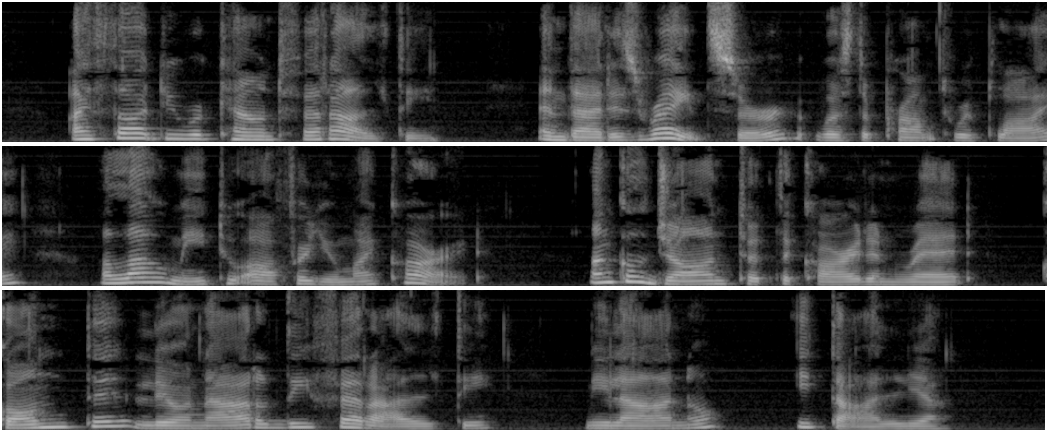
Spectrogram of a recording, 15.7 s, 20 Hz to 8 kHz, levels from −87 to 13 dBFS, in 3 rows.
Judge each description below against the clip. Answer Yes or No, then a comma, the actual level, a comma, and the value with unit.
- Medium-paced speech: No, slow, 130 wpm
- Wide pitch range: Yes, wide, 6.2 semitones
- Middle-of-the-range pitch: Yes, medium, 170 Hz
